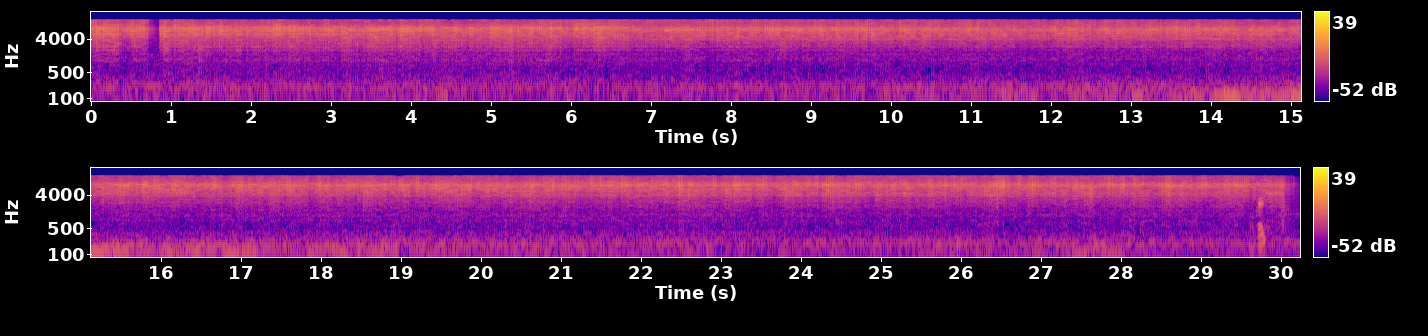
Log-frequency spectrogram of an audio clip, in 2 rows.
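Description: Shielded metal arc (stick) welding arc on a pipe joint in the 5G position, crackling and sizzling steadily as the electrode burns. It cuts off suddenly near the end as the arc is broken.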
